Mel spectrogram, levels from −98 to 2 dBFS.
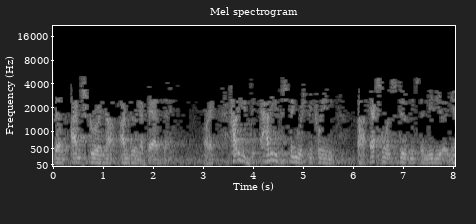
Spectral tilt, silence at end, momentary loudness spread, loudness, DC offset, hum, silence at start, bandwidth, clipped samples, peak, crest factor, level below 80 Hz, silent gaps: -4 dB/octave; 0 s; 12 LU; -38 LUFS; under 0.1%; none; 0 s; 5.2 kHz; under 0.1%; -16 dBFS; 22 dB; -66 dBFS; none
